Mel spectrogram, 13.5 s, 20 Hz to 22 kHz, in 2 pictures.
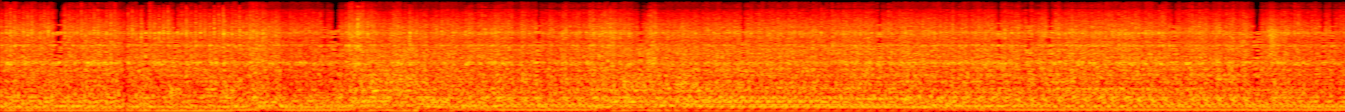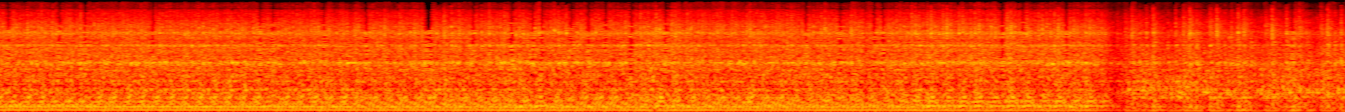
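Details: Honda CB750 K four-cylinder, cold start after battery reinstalled and fuel tap on: settles into a steady even idle with smooth consistent beat, no knocks or misses; sounds healthy, no oil leaks.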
